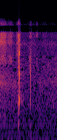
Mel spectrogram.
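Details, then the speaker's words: Curly-haired baby girl in pajamas, recorded on a Flip Video camcorder: one sharp, abrupt hiccup, then a fainter second one, in a quiet room; hiccups. "has the hiccups. You got the hiccups?"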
